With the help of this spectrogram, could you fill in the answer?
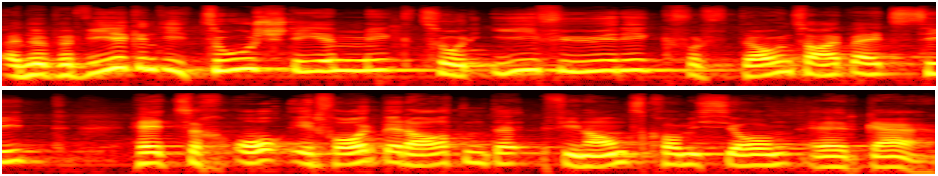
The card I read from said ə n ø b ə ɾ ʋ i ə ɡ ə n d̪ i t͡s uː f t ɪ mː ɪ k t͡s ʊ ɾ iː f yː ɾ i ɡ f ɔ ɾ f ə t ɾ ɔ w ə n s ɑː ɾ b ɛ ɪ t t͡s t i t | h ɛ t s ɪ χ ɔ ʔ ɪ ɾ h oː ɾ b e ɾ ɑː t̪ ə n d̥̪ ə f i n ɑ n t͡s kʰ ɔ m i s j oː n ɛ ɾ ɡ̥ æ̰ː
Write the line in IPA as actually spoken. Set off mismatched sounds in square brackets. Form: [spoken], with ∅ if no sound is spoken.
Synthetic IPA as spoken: ə n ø b ə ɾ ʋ i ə ɡ ə n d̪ i t͡s uː [ʃ] t ɪ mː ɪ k t͡s ʊ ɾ iː f yː ɾ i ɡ f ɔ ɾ f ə t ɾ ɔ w ə n s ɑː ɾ b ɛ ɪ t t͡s [t͡s] i t | h ɛ t s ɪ χ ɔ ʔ ɪ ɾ [f] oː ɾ b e ɾ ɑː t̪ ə n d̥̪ ə f i n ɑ n t͡s kʰ ɔ m i s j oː n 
